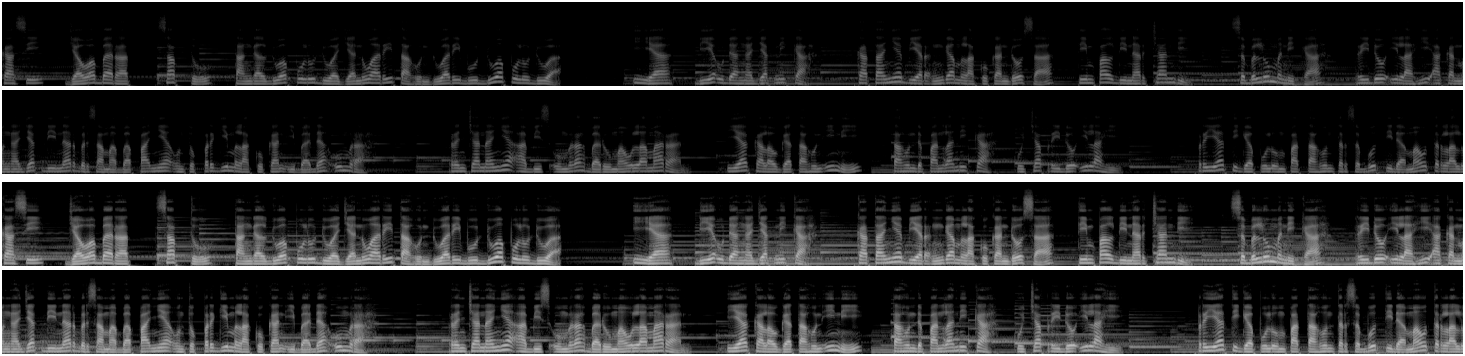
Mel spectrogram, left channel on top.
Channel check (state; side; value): quieter; left; 17.1 dB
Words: Jawa Barat, Sabtu, tanggal 22 Januari tahun 2022. Iya, dia udah ngajak nikah. Katanya biar enggak melakukan dosa, timpal Dinar Candi. Sebelum menikah, Ridho Ilahi akan mengajak Dinar bersama bapaknya untuk pergi melakukan ibadah umrah. Rencananya abis umrah baru mau lamaran. Ya kalau gak tahun ini, tahun depanlah nikah, ucap Ridho Ilahi. Pria 34 tahun tersebut tidak mau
